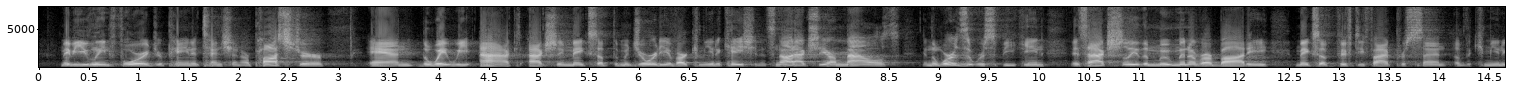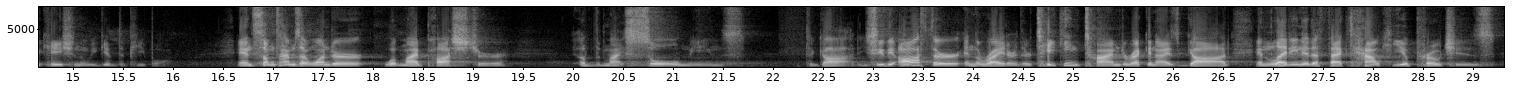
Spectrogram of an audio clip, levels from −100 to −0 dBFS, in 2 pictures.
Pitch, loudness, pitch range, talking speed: 145 Hz, -25 LUFS, 130-165 Hz, 175 wpm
